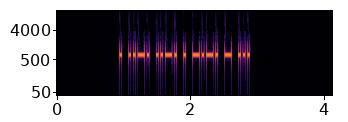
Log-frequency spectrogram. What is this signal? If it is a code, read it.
Morse code, heard as a keyed tone, about 34 wpm, 700 Hz. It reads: EFFECTS
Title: ES:S Suffix - Top 100 Words with Base Words 35wpm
